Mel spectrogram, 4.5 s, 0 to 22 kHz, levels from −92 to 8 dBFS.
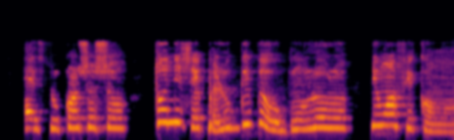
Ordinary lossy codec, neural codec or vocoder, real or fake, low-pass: none; none; real; 7.2 kHz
